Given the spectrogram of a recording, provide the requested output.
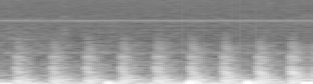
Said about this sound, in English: What is someone knocking on your door? I think they're just building stuff.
